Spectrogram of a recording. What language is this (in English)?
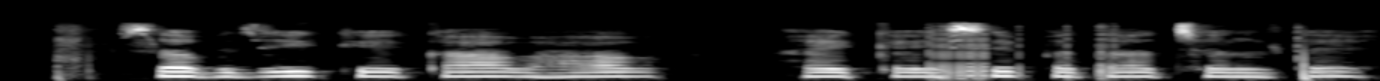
Magahi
